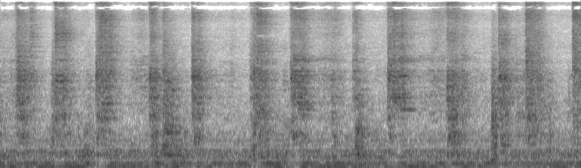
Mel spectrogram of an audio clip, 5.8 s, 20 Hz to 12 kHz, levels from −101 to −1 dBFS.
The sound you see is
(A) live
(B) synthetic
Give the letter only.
A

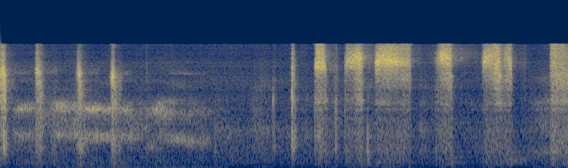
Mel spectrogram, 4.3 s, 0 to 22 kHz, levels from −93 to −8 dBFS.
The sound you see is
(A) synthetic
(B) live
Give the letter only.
A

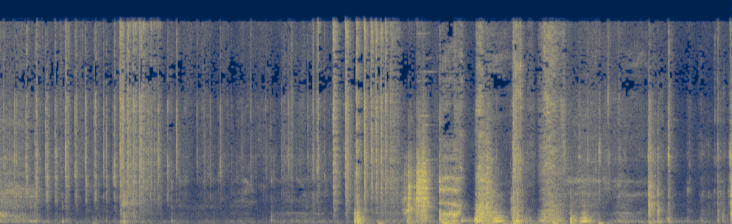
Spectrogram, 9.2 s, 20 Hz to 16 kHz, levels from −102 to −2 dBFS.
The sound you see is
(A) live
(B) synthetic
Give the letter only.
A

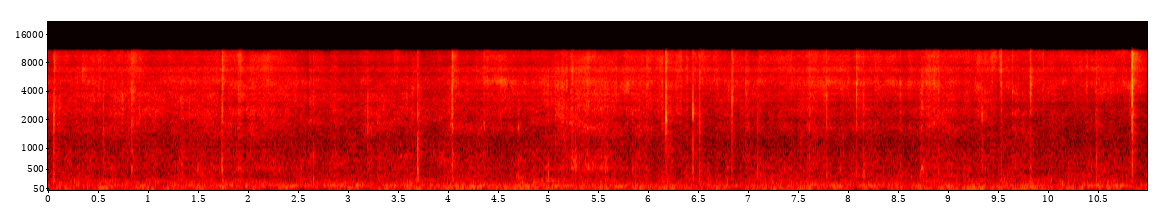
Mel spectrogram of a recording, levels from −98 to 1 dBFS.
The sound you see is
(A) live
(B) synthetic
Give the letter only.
B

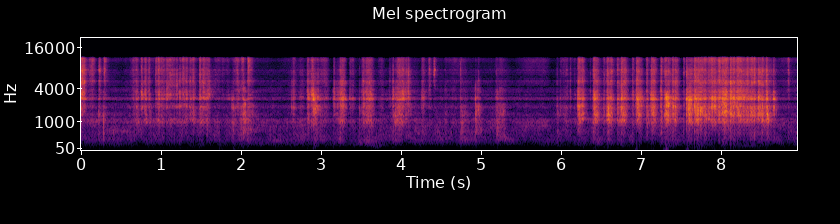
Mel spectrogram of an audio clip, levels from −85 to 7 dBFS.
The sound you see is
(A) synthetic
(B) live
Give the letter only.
A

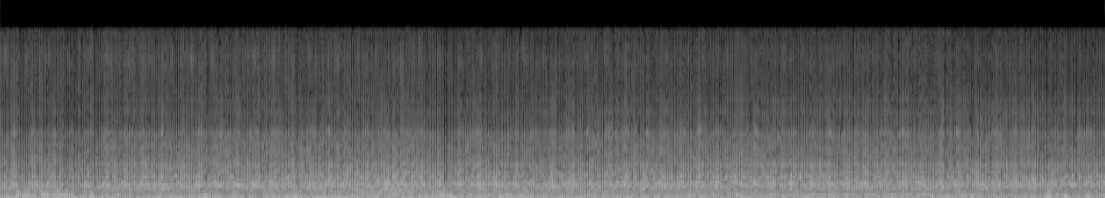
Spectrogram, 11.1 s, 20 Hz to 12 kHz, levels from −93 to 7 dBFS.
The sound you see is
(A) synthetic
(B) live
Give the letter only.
A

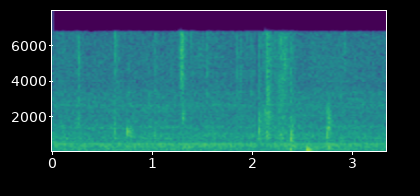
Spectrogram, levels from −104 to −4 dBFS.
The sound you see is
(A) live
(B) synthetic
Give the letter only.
A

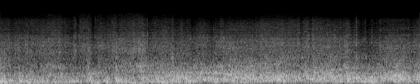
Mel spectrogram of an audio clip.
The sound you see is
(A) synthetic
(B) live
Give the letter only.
A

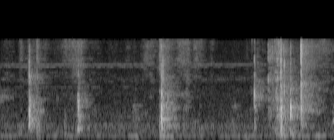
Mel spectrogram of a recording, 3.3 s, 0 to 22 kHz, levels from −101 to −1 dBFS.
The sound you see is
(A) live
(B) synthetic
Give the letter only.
A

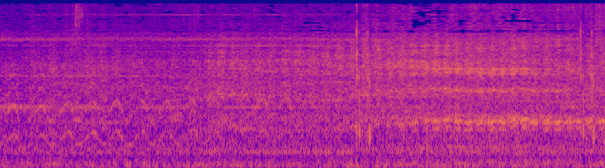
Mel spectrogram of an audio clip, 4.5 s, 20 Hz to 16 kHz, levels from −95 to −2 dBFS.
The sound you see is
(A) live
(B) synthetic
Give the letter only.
B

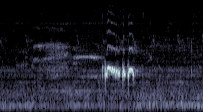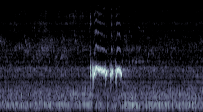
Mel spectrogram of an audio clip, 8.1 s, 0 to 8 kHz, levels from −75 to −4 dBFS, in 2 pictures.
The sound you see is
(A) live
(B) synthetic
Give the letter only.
B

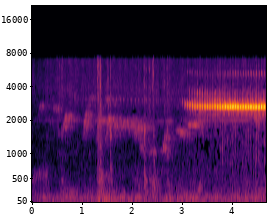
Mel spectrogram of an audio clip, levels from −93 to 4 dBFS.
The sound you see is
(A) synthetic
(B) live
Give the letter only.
A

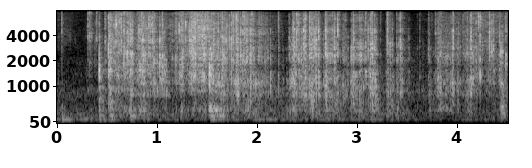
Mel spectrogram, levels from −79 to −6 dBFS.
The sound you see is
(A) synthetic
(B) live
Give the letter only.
B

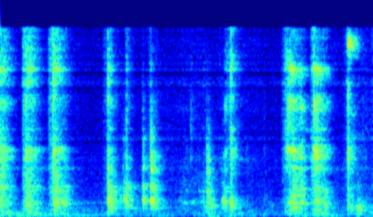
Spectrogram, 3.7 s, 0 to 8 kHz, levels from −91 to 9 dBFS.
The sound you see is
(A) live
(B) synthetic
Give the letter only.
B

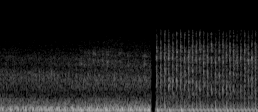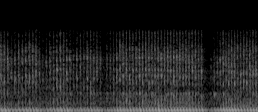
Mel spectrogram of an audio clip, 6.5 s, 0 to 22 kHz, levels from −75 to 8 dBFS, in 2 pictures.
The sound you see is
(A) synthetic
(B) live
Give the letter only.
B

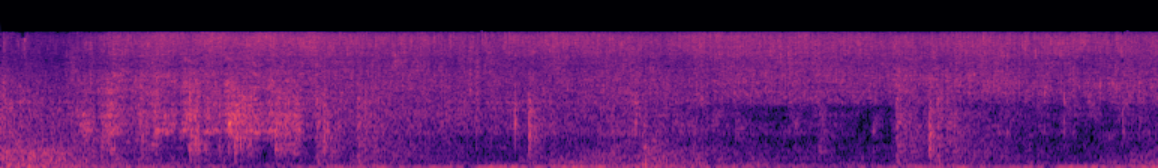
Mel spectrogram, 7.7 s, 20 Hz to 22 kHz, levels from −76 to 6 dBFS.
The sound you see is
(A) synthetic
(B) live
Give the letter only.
B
